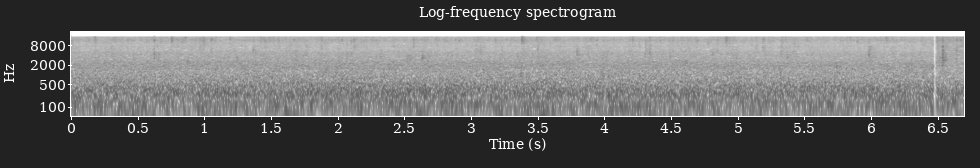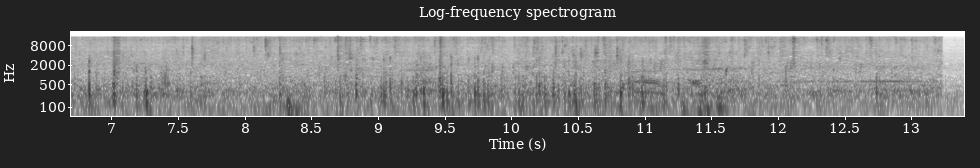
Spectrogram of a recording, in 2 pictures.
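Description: Heavy rain falling steadily on thatched roofs and wet stone paths. From about halfway through, sharp drips and splashes close by stand out over the steady rain.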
